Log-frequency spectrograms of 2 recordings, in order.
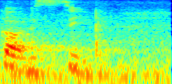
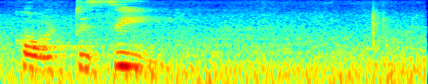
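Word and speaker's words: courtesy: Prayer में जब प्लेश बोलते हैं तब एक वर्ड आता है, इसको प्रोनाउंस करते हैं कर्सी, जबकि इसका सही प्रोनाउंस है कोर्टसी।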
